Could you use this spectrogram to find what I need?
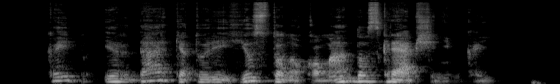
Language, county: Lithuanian, Alytus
